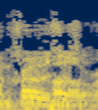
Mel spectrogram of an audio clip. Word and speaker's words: Crozel: Joe Crozel rhymes with puzzle.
